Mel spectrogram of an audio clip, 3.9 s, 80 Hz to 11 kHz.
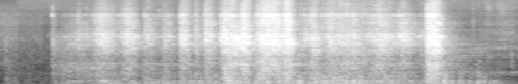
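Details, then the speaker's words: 1974 Jaguar drag car with swapped engine cranking: harsh rasping grind in bursts as the starter fails to mesh cleanly; the starter was found loose and falling off, dangling, then refastened. "Starter's very unhappy."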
